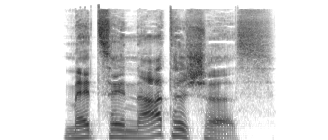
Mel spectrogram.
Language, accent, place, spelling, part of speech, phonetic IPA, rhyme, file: German, Germany, Berlin, mäzenatisches, adjective, [mɛt͡seˈnaːtɪʃəs], -aːtɪʃəs, De-mäzenatisches.ogg
- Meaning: strong/mixed nominative/accusative neuter singular of mäzenatisch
